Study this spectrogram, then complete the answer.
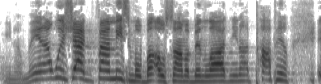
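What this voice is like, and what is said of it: Put-on redneck accent. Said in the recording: “kind of the way rednecks talk ... He doesn't have that accent”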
